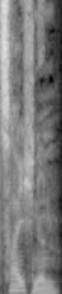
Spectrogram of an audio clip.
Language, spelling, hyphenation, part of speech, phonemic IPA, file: German, zeichnen, zeich‧nen, verb, /ˈt͡saɪ̯çnən/, De-zeichnen.ogg
- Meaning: to draw, to sketch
